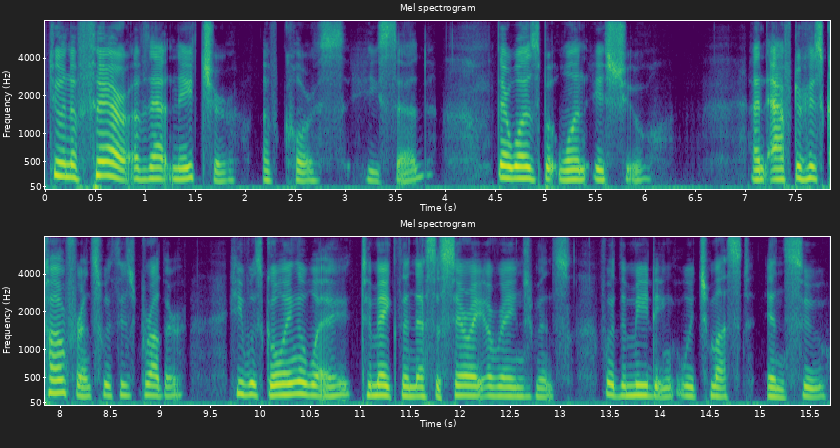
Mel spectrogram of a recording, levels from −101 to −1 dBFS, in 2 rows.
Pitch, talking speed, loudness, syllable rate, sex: 180 Hz, 140 wpm, -18 LUFS, 4.5 syllables/s, female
